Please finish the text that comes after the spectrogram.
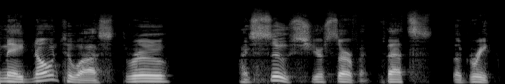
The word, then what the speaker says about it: Iesus: servant, which you made known to us through Jesus, your servant. That's the Greek pronunciation.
